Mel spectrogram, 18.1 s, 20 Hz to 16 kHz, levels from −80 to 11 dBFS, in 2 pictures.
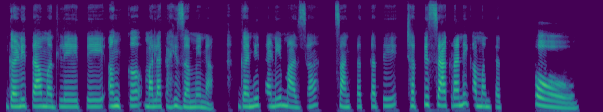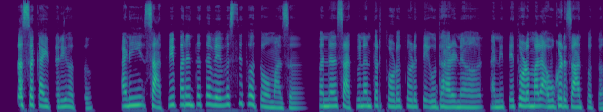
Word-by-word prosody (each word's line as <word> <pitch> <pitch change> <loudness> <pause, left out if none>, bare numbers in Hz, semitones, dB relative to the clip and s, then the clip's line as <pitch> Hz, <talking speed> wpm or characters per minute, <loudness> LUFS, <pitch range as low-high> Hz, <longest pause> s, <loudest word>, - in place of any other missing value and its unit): गणितामधले 210 -1 +4
ते 210 0 +1
अंक 225 +1 +2 0.3
मला 205 +1 +3
काही 220 +2 -2
जमेना. 190 -6 +1 0.4
गणित 215 +4 +3
आणि 220 +3 +1
माझा 200 +1 0 0.3
सांगतात 205 -1 -1
का 215 - -1
ते 230 +4 -6 0.2
36चा 245 +3 +4
आकडा 240 +1 +5
नाही 285 +5 +1
का 245 - +1
म्हणतात. 205 -3 -2 0.5
हो. 190 - +3 0.7
तसं 270 - +7
काहीतरी 205 -2 -2
होतं. 165 -5 -9 0.5
आणि 250 +4 0
सातवीपर्यंत 260 - +1
तर 285 - -1
व्यवस्थित 270 +4 -2
होतं 255 -5 -2
हो 195 - -2
माझं. 170 -2 -4 0.3
पण 220 +1 0
सातवी 220 +3 0
नंतर 230 0 -3
थोडं-थोडं 210 0 -5
ते 210 -2 -6
उदाहरणं 190 -1 -3 0.2
आणि 190 0 -3
ते 215 - -4
थोडं 225 -2 +2
मला 220 +1 +2
अवघड 210 +3 -1
जात 195 -2 +1
होतं. 160 -4 -11
215 Hz, 135 wpm, -24 LUFS, 195-230 Hz, 0.7 s, तसं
